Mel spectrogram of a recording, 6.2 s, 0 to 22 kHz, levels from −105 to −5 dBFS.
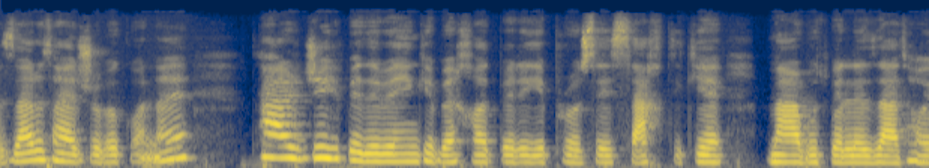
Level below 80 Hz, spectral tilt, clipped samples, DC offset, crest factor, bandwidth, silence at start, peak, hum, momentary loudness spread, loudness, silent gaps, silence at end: -46 dBFS; -5.5 dB/octave; under 0.1%; under 0.1%; 14 dB; 15 kHz; 0 s; -4 dBFS; none; 7 LU; -18 LUFS; none; 0 s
